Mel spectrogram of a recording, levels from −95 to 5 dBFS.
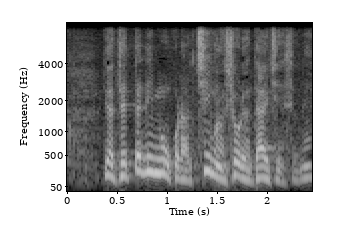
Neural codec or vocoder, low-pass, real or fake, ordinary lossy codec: none; 7.2 kHz; real; none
